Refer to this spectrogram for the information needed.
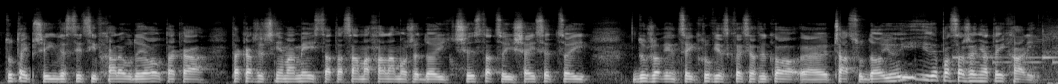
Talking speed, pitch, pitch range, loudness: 210 wpm, 130 Hz, 125-140 Hz, -17 LUFS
